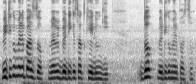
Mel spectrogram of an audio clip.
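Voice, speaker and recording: A woman's voice: medium pitch, lively intonation, a little fast, darkish tone, slightly rough. A woman voicing a playful young woman who pleads and teases with repeated tag questions, in a storybook tale. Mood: wheedling. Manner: pleading, repeats "what is it?" and "haan?".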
